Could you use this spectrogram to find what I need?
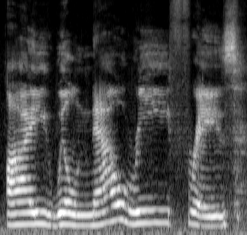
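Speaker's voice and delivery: slow, deliberate word by word; careful slow rephrase. Shown as a demonstration. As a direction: weigh every word, avoiding T sounds. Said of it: "I have to rephrase".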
